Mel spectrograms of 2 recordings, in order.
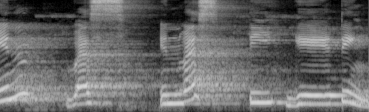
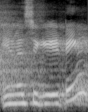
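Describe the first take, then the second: First: "investigating" slowly broken up, pausing between parts; teacher's drawn-out split of "investigating"; syllable by syllable. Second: Said in the usual way. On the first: Shown as a demonstration. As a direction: sound out "investigating" in slow, separate chunks. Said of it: "Three syllables".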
